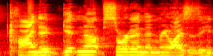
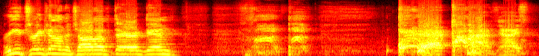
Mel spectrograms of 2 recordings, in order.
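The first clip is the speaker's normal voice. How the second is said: loud, raised-pitch telling-off; woken bosun scolding; 7 semitones higher, 10 dB louder than usual. Acted. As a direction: holler up at a slacking crewman. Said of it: "kinda wake up and go".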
